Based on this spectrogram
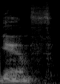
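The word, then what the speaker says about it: Jamf: was classically conditioned by one dr yamf uh in when he was an infant in the 1920s and that's spelled j-a-m-f which according to weisenberger in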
